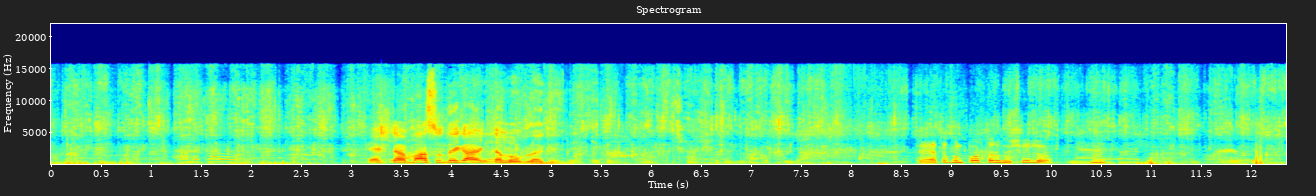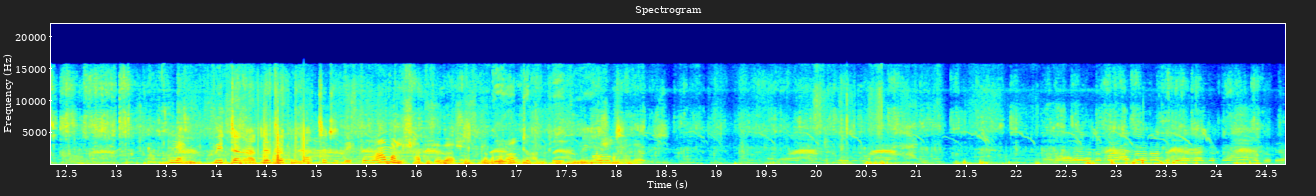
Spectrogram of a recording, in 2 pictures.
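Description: A man milks a cow, the milk squirting into a metal pail.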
